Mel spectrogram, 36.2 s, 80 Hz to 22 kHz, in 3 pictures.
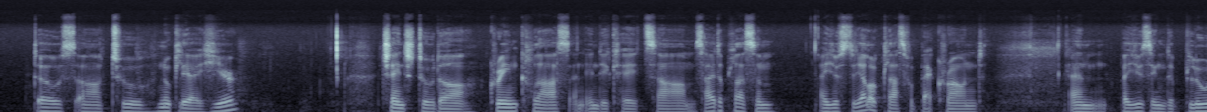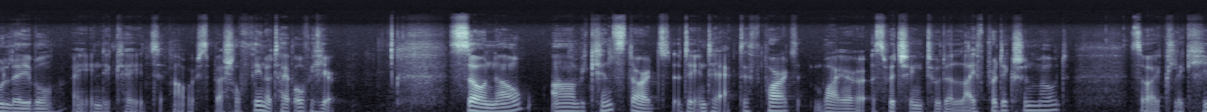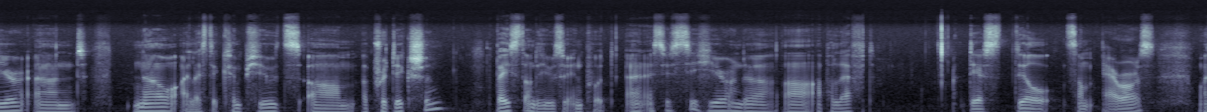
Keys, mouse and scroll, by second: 4.1 click, 6.5-7.6 drag, 8.3 click, 9.3-10.2 drag, 11.2 click, 13.1-14.7 drag, 23.1 click.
